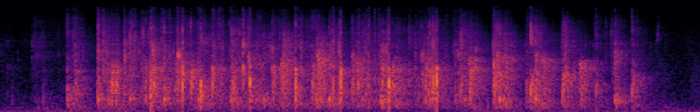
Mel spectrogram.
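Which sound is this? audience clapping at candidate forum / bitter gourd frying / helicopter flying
audience clapping at candidate forum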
